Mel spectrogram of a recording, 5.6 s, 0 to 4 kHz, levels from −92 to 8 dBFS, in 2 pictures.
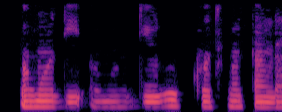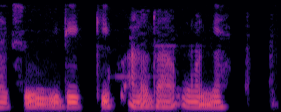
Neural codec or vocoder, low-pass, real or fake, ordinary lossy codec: none; 3.6 kHz; real; none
